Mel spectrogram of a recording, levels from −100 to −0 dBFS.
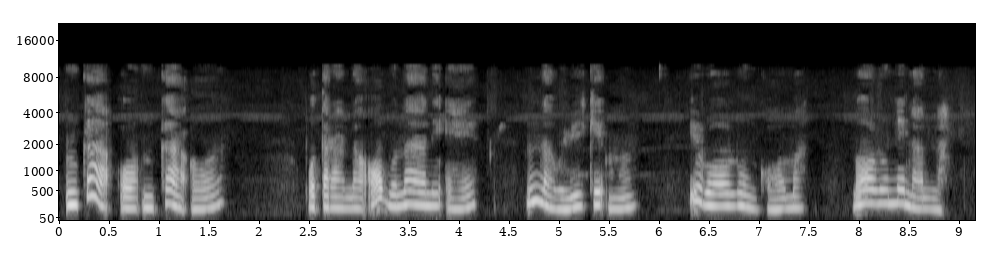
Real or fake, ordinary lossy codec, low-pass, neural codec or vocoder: real; AAC, 48 kbps; 9.9 kHz; none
